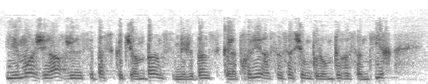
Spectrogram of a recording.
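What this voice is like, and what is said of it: Southern French Toulouse accent. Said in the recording (French): “tu prends pas ton accent marseillais ... tu as l'accent marseillais ... j'ai l'accent toulousain”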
